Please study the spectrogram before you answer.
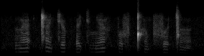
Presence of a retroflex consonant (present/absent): absent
